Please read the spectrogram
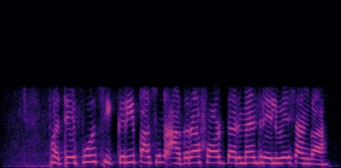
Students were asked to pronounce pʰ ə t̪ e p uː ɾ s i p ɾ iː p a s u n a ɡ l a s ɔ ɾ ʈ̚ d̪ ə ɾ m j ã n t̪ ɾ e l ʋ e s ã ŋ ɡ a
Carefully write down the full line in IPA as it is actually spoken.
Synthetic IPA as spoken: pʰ ə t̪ e p uː ɾ s i k ɾ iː p a s uː n a ɡ ɾ a f ɔ ɾ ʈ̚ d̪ ə ɾ m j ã n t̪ ɾ e l ʋ e s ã ŋ ɡ a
